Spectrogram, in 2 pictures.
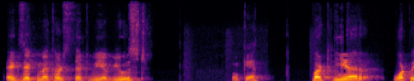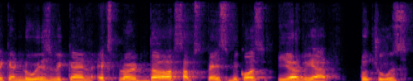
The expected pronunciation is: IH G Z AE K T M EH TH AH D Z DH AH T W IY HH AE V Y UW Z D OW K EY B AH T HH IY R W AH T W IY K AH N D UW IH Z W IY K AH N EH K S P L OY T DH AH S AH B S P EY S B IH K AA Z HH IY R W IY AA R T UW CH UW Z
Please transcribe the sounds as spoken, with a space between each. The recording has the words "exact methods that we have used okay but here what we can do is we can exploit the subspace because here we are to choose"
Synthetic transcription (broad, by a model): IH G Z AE K T M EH T AH D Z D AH T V IY HH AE V Y UW Z D OW K EY B AH T HH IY R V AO T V IY K AH N D UW IH Z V IY K AH N EH K S P L OY T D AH S AH B S P EY S B IH K AA Z HH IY R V IY AA R T UW CH UW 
